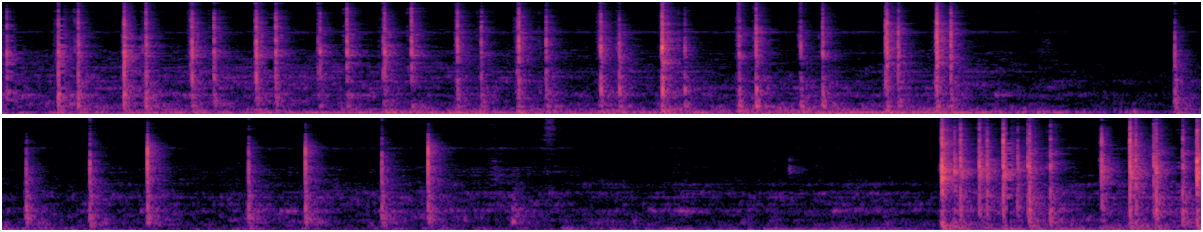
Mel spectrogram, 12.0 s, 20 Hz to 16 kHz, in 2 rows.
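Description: Fingertips press keys on a Mercutio 40% mechanical keyboard with Boba U4T switches and plastic keycaps, first with one hand and then with both. Quick, sharp, bright tapping opens the clip, slows to separate, evenly spaced key presses with short gaps, and ends in a dense, louder burst of fast typing. Each tap is short and dry with little ring.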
